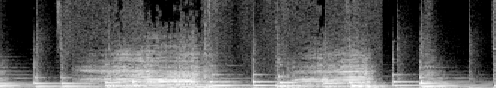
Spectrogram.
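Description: A cow mooing: one long moo of about two seconds, starting about a second in, over light background music of short repeating notes.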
